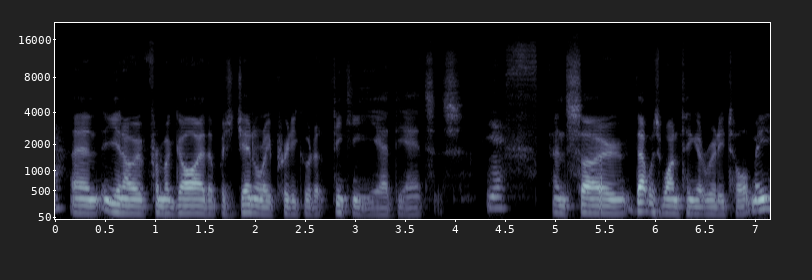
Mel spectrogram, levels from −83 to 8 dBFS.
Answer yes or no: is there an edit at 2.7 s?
no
